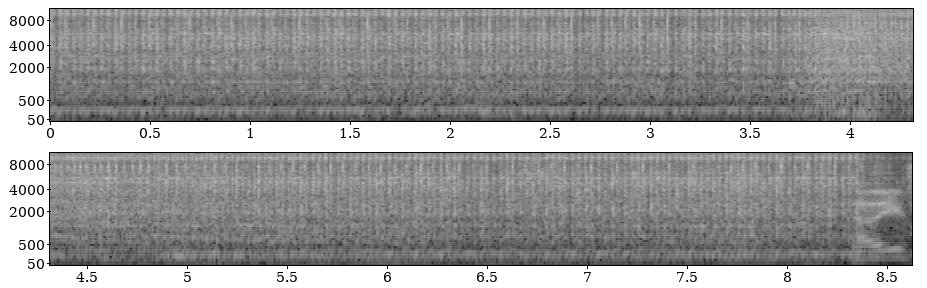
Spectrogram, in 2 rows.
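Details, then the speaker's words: 1971 Mercury outboard (listed as 7.5, also called 72 horse) revived after used coils, points ignition work, new water pump, cracked fuel pump housing and carb cleaning; first fire-up with cover off, pumping water, steady crisp fast idle with no misses; running good. "the motor from Hell runs good"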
